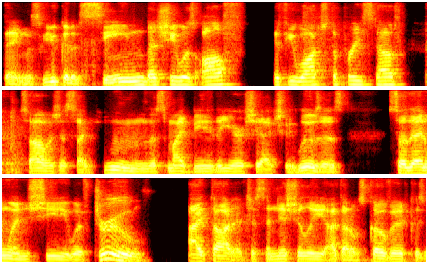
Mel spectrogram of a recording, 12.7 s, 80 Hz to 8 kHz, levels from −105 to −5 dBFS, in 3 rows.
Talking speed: 210 wpm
